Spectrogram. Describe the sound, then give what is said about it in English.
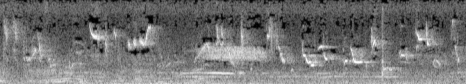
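A garden warbler sings a long, rapid, continuous warble of bright chirps and trills, steady, by a natural lake surrounded by mountains in spring, over a soft outdoor background with faint rustling and murmur. “That's the song of the garden warbler.”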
